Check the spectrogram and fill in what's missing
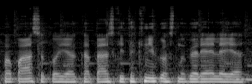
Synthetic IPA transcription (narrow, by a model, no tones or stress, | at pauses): pɐpɑːsɐkoːjɛkɑːpʲæːɾsʲkʲɐɪt̪ʲɛknʲiːɡoːsnʊɡɐɾʲeːlʲeːjɛ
